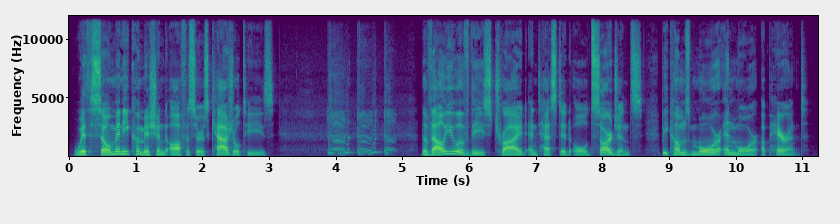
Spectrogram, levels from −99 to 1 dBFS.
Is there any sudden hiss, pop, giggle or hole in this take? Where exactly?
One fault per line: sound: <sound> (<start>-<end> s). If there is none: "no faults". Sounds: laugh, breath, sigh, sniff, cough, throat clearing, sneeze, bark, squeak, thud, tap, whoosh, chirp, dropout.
sound: cough (3.4-4.9 s)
